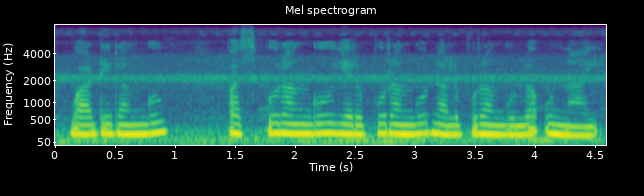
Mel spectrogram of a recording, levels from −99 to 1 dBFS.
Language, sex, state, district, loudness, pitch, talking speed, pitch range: Telugu, female, Telangana, Hyderabad, -10 LUFS, 195 Hz, 115 wpm, 190-205 Hz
